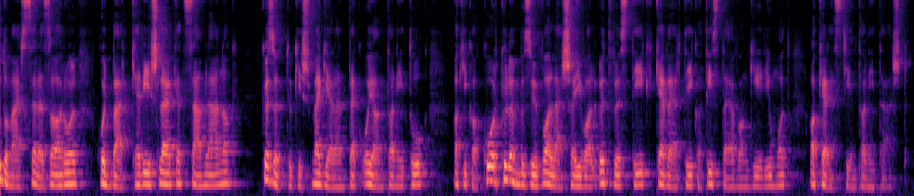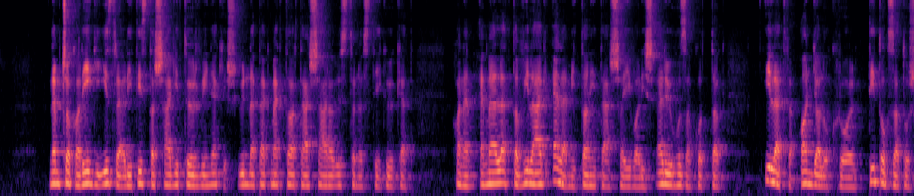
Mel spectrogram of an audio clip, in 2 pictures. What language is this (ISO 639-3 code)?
hun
